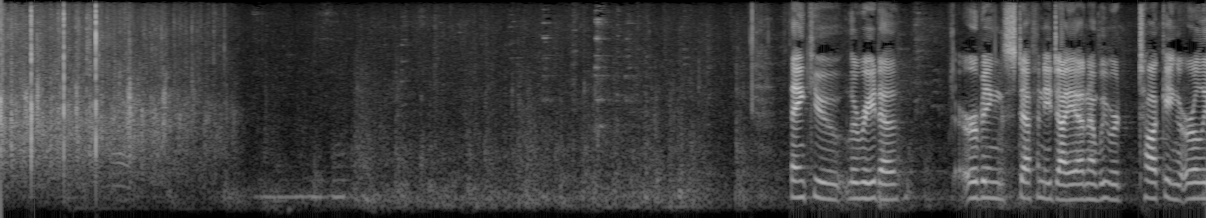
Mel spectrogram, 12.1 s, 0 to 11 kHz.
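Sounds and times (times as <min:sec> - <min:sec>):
audience applauding: 0:00.0 - 0:03.4.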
